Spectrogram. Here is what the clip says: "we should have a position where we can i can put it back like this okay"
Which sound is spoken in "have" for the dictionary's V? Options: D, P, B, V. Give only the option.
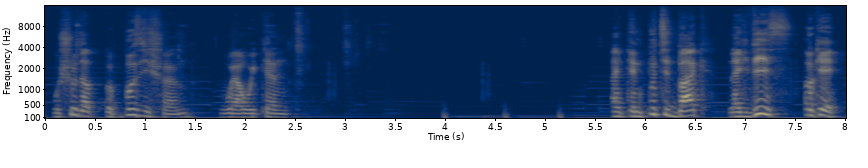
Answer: P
